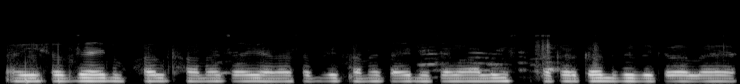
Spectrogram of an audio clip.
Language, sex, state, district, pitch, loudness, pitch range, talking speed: Magahi, male, Bihar, Lakhisarai, 145 Hz, -18 LUFS, 145-150 Hz, 160 wpm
